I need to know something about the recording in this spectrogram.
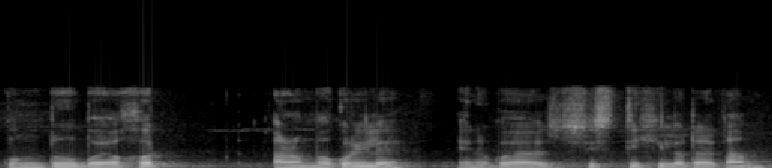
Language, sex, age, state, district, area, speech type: Assamese, male, 18-30, Assam, Udalguri, rural, spontaneous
